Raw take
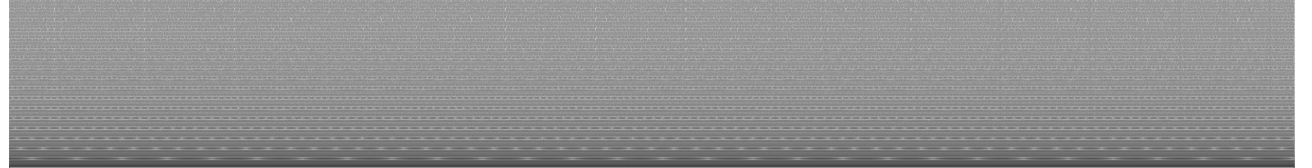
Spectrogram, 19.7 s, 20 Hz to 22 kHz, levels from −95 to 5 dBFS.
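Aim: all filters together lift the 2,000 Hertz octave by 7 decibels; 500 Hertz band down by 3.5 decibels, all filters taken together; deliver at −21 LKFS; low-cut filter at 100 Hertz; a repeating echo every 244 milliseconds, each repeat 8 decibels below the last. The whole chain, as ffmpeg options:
ffmpeg -i in.wav -af "highpass=100,equalizer=frequency=500:width_type=o:gain=-5,equalizer=frequency=2000:width_type=o:gain=8.5,aecho=1:1:244|488|732|976|1220:0.398|0.159|0.0637|0.0255|0.0102,volume=0.5dB" out.wav

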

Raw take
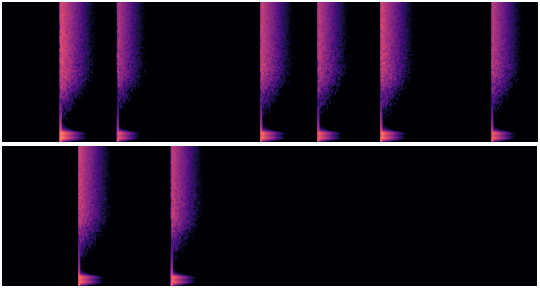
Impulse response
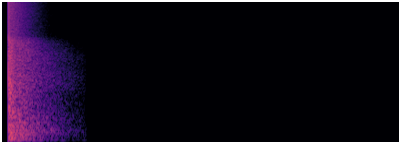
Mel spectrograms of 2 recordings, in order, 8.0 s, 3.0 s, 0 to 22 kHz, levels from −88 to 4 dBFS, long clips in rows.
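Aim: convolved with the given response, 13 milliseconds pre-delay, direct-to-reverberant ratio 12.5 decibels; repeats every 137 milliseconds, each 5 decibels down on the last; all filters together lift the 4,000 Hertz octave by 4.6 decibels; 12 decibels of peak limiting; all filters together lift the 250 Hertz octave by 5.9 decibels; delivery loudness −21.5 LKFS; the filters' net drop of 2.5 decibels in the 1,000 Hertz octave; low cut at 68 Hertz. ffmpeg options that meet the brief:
-filter_complex "[0:a]highpass=68,equalizer=frequency=250:width_type=o:gain=6.5,equalizer=frequency=1000:width_type=o:gain=-4.5,equalizer=frequency=4000:width_type=o:gain=6,alimiter=limit=-11dB:level=0:latency=1,aecho=1:1:137|274|411|548|685|822|959:0.562|0.315|0.176|0.0988|0.0553|0.031|0.0173,asplit=2[link_01][link_02];[1:a]atrim=start_sample=2205,adelay=13[link_03];[link_02][link_03]afir=irnorm=-1:irlink=0,volume=-27.5dB[link_04];[link_01][link_04]amix=inputs=2:normalize=0,volume=6.5dB"

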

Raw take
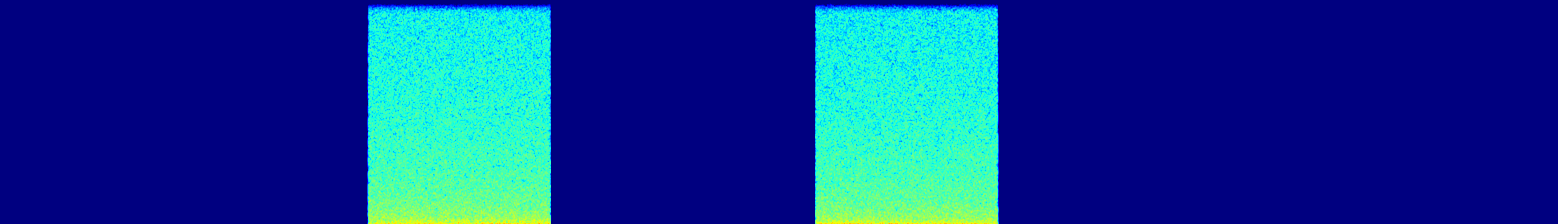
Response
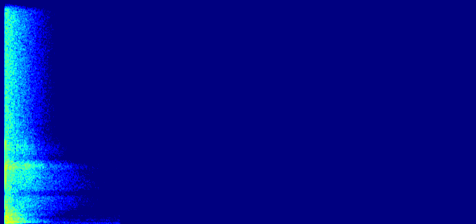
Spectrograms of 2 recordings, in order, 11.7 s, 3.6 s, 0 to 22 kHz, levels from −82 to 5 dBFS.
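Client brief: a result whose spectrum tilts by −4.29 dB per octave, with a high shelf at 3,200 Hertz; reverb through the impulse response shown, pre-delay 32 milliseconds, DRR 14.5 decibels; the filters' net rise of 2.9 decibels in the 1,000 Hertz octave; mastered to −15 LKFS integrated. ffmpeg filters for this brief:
-filter_complex "[0:a]equalizer=frequency=1000:width_type=o:gain=4.5,highshelf=frequency=3200:gain=-7,asplit=2[link_01][link_02];[1:a]atrim=start_sample=2205,adelay=32[link_03];[link_02][link_03]afir=irnorm=-1:irlink=0,volume=-33.5dB[link_04];[link_01][link_04]amix=inputs=2:normalize=0,volume=9dB"

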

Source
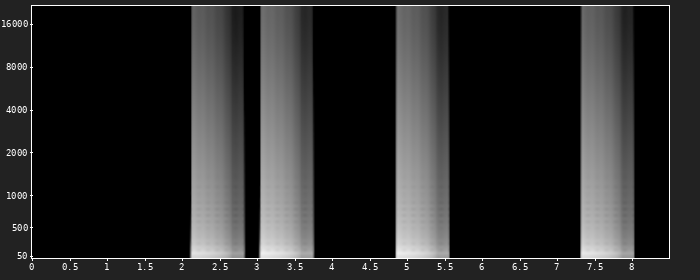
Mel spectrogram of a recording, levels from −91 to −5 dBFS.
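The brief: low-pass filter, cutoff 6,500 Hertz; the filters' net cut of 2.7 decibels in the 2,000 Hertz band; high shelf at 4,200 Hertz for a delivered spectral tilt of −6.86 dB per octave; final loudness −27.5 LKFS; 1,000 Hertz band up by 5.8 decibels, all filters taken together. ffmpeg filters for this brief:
ffmpeg -i in.wav -af "lowpass=6500,equalizer=frequency=1000:width_type=o:gain=9,equalizer=frequency=2000:width_type=o:gain=-6,highshelf=frequency=4200:gain=-5,volume=-8dB" out.wav

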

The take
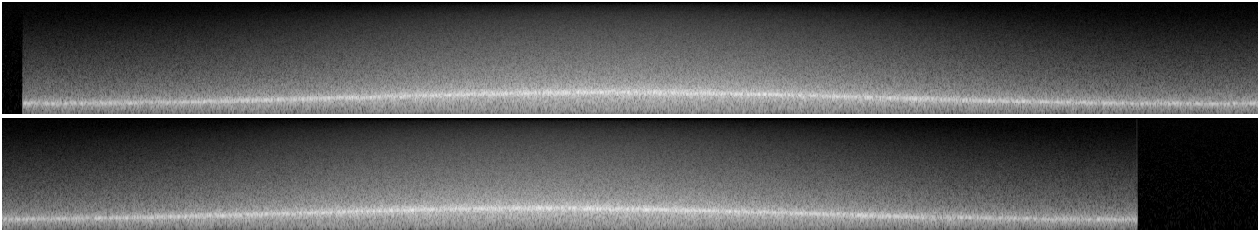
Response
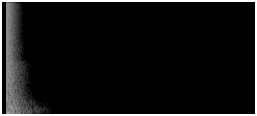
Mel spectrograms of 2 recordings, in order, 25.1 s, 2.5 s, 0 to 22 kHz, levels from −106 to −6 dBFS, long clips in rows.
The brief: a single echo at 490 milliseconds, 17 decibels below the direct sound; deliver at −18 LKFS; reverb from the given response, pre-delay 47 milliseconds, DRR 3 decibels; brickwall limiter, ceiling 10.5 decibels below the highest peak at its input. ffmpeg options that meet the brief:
-filter_complex "[0:a]alimiter=limit=-20dB:level=0:latency=1,aecho=1:1:490:0.141,asplit=2[link_01][link_02];[1:a]atrim=start_sample=2205,adelay=47[link_03];[link_02][link_03]afir=irnorm=-1:irlink=0,volume=-5.5dB[link_04];[link_01][link_04]amix=inputs=2:normalize=0,volume=10.5dB"

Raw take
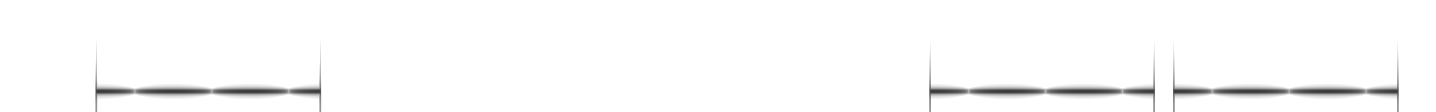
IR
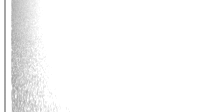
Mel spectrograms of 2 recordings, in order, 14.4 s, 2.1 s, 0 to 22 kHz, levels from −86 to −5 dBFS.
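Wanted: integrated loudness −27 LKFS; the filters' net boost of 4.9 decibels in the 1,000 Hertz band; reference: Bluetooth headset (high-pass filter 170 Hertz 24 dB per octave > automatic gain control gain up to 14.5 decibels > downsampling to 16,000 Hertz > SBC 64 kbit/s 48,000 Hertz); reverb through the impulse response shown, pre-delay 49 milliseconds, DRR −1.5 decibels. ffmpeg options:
-filter_complex "[0:a]equalizer=frequency=1000:width_type=o:gain=8.5,asplit=2[link_01][link_02];[1:a]atrim=start_sample=2205,adelay=49[link_03];[link_02][link_03]afir=irnorm=-1:irlink=0,volume=4dB[link_04];[link_01][link_04]amix=inputs=2:normalize=0,highpass=frequency=170:width=0.5412,highpass=frequency=170:width=1.3066,dynaudnorm=maxgain=14.5dB,aresample=16000,aresample=44100,volume=-1dB" -ar 48000 -c:a sbc -b:a 64k

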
